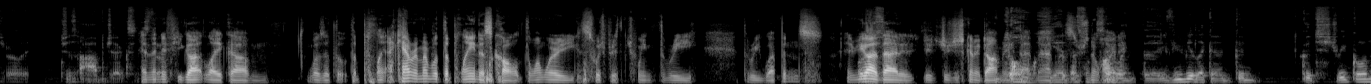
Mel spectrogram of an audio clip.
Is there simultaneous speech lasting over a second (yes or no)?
yes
